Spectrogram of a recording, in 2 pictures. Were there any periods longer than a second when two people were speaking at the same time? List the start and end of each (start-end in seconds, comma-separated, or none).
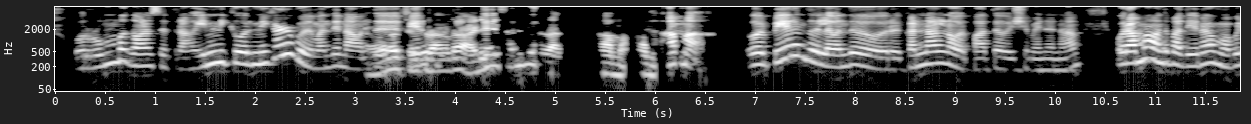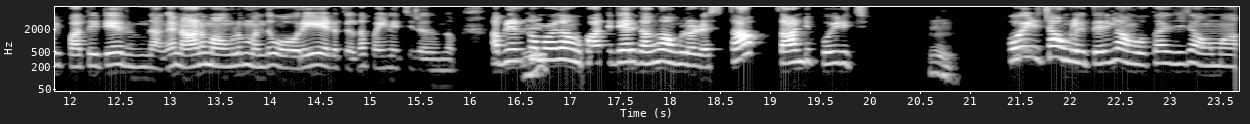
3.1-4.8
